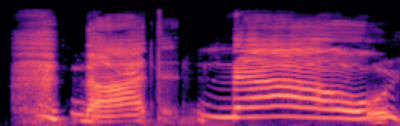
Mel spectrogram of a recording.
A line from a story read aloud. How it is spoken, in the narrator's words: he screamed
